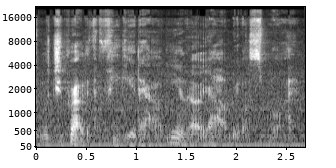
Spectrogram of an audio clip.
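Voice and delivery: hushed aside to the crowd; conspiratorial whisper to the audience. Real, not acted. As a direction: drop to a whisper, knowing.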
